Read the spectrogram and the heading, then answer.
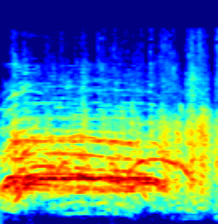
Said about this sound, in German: Ja, wir haben einen neuen Jingle. Ich liebe ihn. Gefällt er euch?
